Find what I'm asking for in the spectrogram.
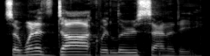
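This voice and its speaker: Higher-voiced man playing a game. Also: normal speed, noisy background. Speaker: gaming video host. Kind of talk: casual playthrough commentary, reading game text aloud.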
